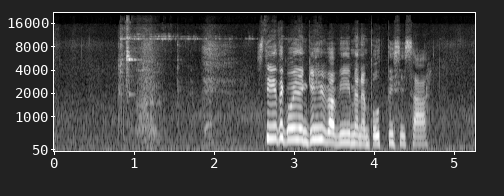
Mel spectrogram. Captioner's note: sigh of relief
